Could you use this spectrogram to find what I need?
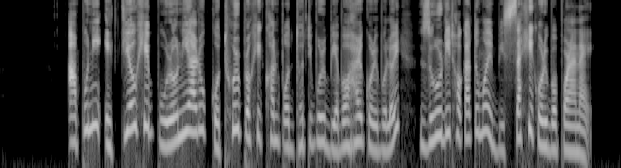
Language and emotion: Assamese, disgusted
